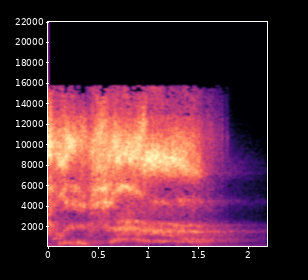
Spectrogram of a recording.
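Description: A loud sound-effect sting on the channel logo, over a low steady hum. It hits at once and fades over about two seconds, then cuts off.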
